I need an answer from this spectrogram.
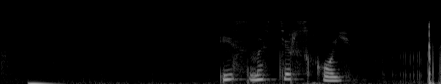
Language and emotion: Russian, neutral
